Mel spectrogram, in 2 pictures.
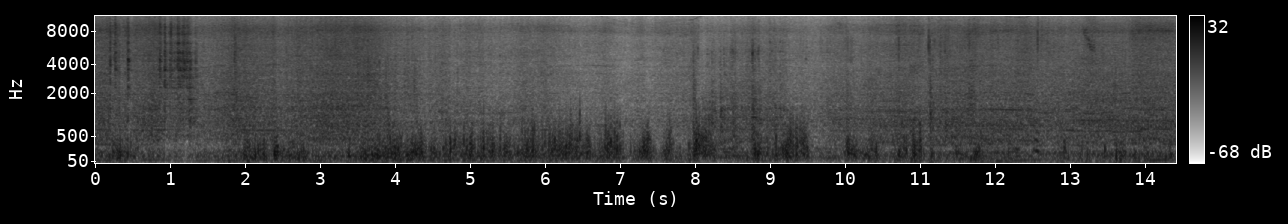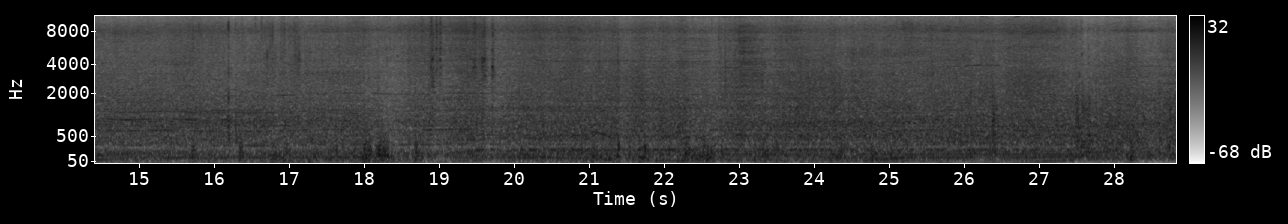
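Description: Liebherr R 926 crawler excavator running, its diesel engine and hydraulics working under load. In the first ten seconds a bucketful of soil and recycling material is dumped into a tractor's dump trailer in a burst of irregular crashes. After that the sound settles to a steadier engine note while the bucket digs into the dirt.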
